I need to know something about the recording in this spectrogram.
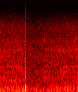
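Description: A ball is kicked with a thump.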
